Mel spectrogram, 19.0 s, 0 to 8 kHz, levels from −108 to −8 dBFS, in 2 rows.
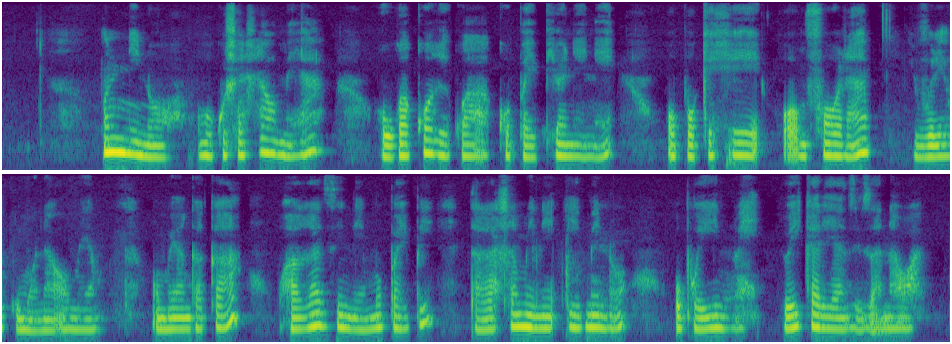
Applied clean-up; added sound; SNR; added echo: none; none; none; none.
